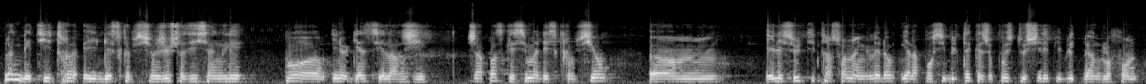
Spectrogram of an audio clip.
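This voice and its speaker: In a dull, lo-fi voice-over with slight background noise, a male YouTube tutorial host guides viewers through a screen recording. He speaks briskly and flatly at a medium pitch, hesitating with many fillers and restarts.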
